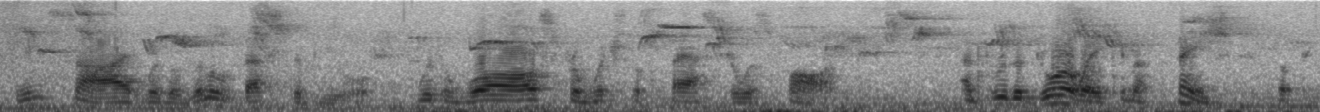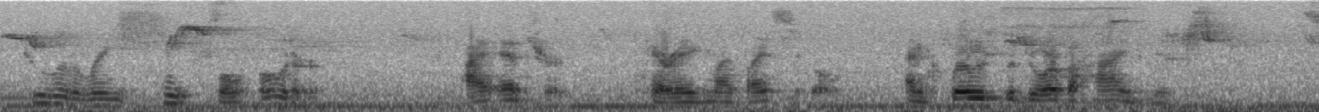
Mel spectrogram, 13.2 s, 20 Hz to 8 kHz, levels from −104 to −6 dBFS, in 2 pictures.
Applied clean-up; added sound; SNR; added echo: none; Chirp, tweet; 7 dB; none.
